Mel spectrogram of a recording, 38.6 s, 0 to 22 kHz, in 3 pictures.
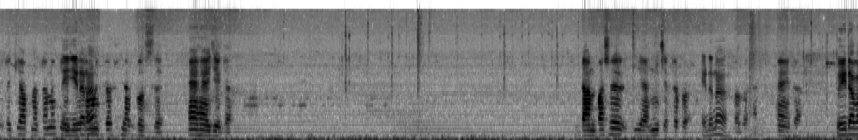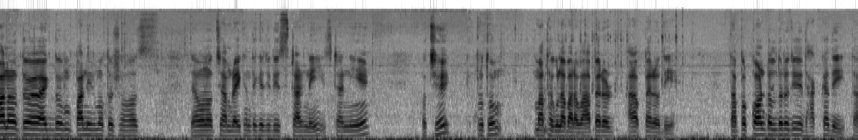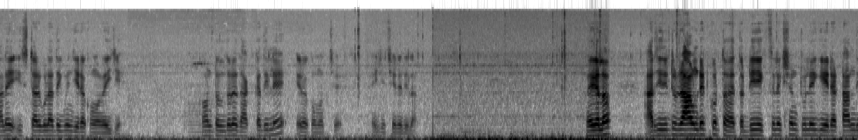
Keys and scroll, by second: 5.2 ctrl+v, 5.6 ctrl+space, 7.2 ctrl+space, 8.8 ctrl+space, 12.4 ctrl+space, 20.6 Up, 20.9 Up, 21.1 Up, 21.2 Up, 21.3 Up, 21.5 Up, 21.7 Up, 21.9 Up, 22.0 Up, 22.7 Down, 22.9 Down, 35.1 ctrl+space.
